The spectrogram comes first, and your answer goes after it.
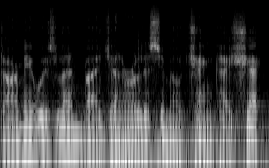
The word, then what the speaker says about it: Chiang Kai-shek: was led by Generalissimo Chiang kai-shek whose name in the Mandarin dialect is pronounced Jang cachet by 1936 the civil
